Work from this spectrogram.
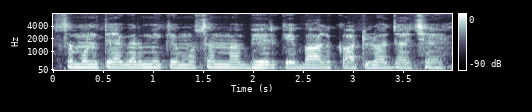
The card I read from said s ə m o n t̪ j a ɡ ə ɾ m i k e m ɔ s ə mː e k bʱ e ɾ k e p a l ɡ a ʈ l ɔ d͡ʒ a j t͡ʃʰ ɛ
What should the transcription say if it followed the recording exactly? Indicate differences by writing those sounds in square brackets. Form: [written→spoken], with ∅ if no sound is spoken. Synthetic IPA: s ə m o n t̪ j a ɡ ə ɾ m i k e m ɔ s ə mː e [k→∅] bʱ e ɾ k e [p→b] a l [ɡ→k] a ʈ l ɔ d͡ʒ a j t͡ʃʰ ɛ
